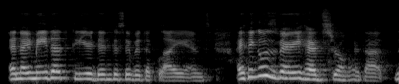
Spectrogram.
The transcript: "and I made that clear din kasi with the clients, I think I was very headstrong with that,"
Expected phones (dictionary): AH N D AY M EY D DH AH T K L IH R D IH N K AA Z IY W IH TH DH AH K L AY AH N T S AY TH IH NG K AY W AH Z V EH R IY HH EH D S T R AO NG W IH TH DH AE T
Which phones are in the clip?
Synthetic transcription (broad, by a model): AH N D AY M EY D DH AH T K L IH R D IH N K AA S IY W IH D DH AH K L AY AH N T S AY TH IH NG K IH W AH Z V EH R IY HH EH D S T R AO NG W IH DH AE T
